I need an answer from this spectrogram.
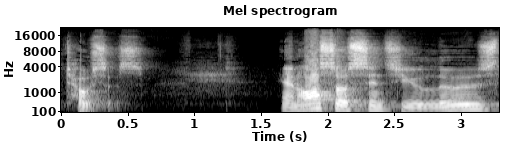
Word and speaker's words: ptosis: droopy eyelid that's called ptosis you don't pronounce the P it's just ptosis and also since you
